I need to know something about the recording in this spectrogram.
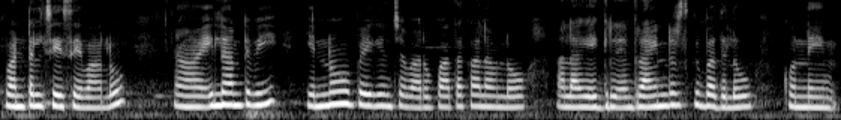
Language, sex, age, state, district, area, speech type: Telugu, female, 18-30, Telangana, Ranga Reddy, rural, spontaneous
